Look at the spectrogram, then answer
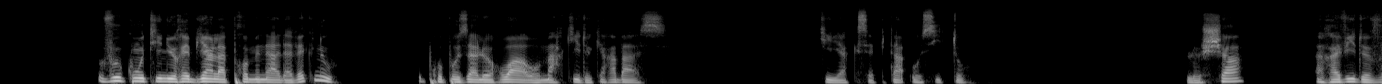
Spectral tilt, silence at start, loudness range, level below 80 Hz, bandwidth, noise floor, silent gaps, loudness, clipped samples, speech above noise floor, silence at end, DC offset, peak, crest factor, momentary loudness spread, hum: -6 dB/octave; 1 s; 12 LU; -50 dBFS; 13.5 kHz; -86 dBFS; 4.00-4.18 s, 6.96-8.18 s, 10.17-11.86 s, 13.08-13.15 s; -25 LUFS; under 0.1%; 62 dB; 0 s; under 0.1%; -6 dBFS; 22 dB; 16 LU; none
